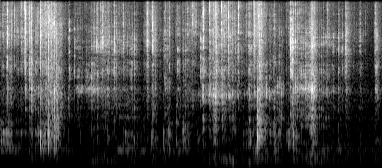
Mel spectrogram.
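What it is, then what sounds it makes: Soap bar being scraped. A palm-sized, solid, orange-and-white striped soap bar with a starch coating is held in one hand and carved and scraped with a metal knife blade, shavings flaking off. Dense, bright scraping and crackling run throughout, with sharp clicky bursts and little low end.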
